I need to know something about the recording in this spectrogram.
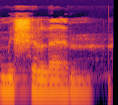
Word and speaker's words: Michelin: Ang hirap i-pronounce mga loves kasi nga French. Pag sa American daw Micheline.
